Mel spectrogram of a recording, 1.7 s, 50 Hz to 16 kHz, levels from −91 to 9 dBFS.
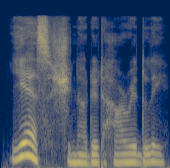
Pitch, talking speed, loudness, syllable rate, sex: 155 Hz, 140 wpm, -19 LUFS, 4.5 syllables/s, female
